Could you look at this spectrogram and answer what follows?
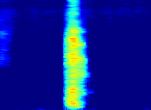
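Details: Single short, dry cough in a quiet room from a student recovering from an unspecified ailment, coughing often while studying aloud late at night.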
